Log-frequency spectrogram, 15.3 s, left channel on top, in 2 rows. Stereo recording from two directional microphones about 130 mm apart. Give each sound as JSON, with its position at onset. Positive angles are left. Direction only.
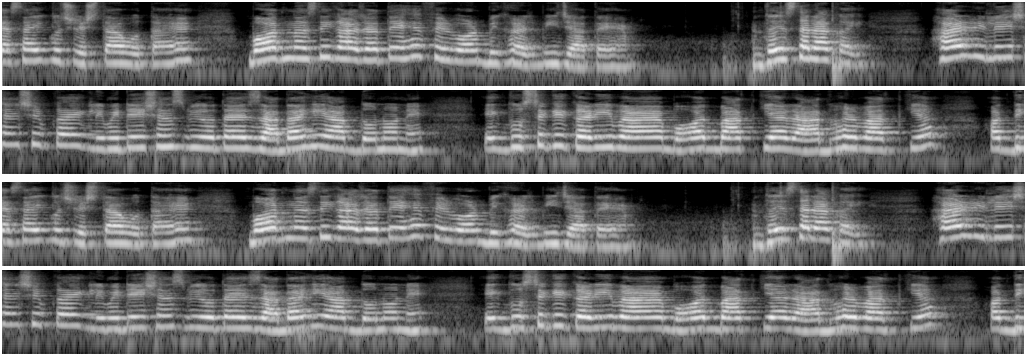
{"t": 0.0, "sound": "a woman's voice", "side_deg": 30}
{"t": 5.7, "sound": "a woman's voice", "side_deg": 40}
